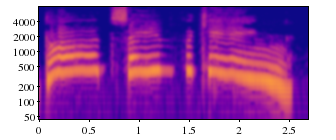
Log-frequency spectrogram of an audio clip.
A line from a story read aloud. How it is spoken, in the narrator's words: the people all shouted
